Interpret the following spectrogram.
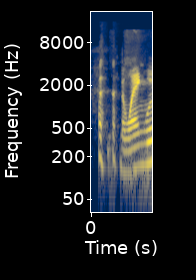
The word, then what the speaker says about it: Nwangwu: Nwangwu?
